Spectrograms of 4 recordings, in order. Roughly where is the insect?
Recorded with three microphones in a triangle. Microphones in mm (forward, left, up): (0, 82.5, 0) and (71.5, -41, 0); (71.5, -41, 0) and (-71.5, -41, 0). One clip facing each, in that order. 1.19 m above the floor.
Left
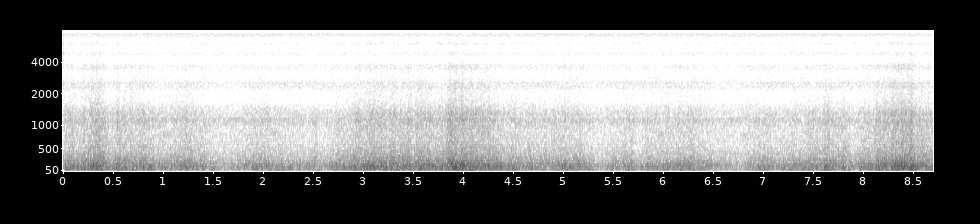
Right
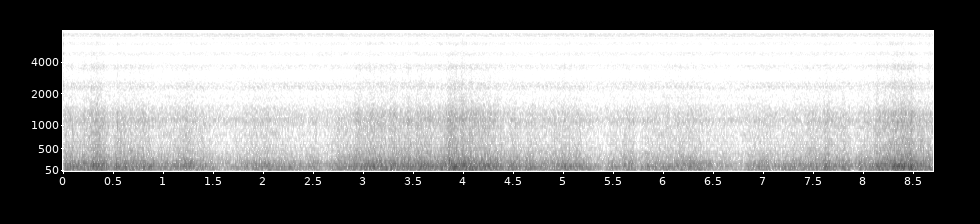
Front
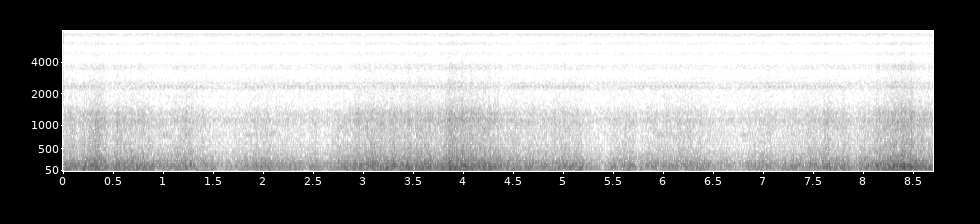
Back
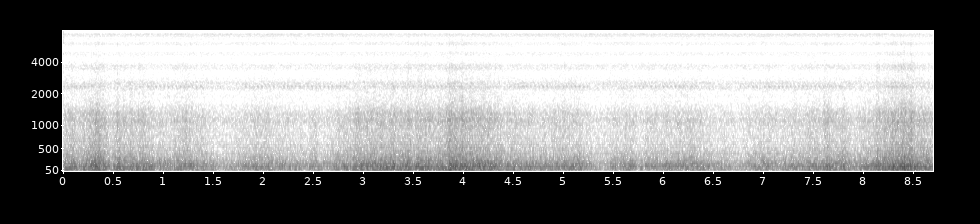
Ahead left.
